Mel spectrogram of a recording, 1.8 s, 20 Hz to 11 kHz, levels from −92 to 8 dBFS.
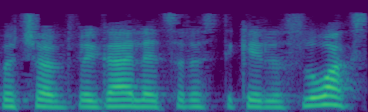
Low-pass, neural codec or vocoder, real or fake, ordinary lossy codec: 7.2 kHz; codec, 16 kHz, 0.3 kbps, FocalCodec; fake; MP3, 32 kbps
